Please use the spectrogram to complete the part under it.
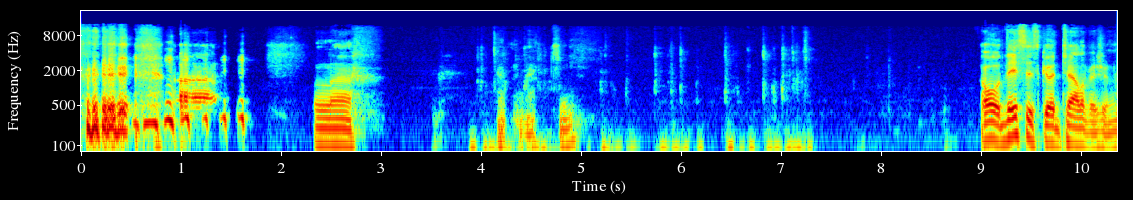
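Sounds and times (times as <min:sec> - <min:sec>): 
speech: 0:00.0 - 0:01.5, 0:02.3 - 0:02.9, 0:04.2 - 0:05.1, 0:09.0 - 0:10.3
laughter: 0:00.0 - 0:01.6
burst of voice: 0:00.5 - 0:01.4
rapid typing on a computer keyboard: 0:03.9 - 0:07.4.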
